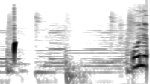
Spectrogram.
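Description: A single short, loud pop that sweeps quickly upward in pitch about a quarter second in, followed by soft background music with steady held tones.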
